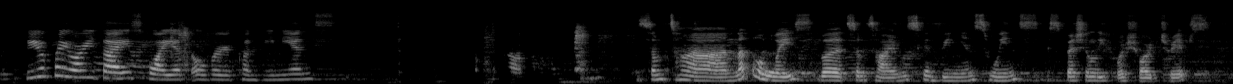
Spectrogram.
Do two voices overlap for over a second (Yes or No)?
No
